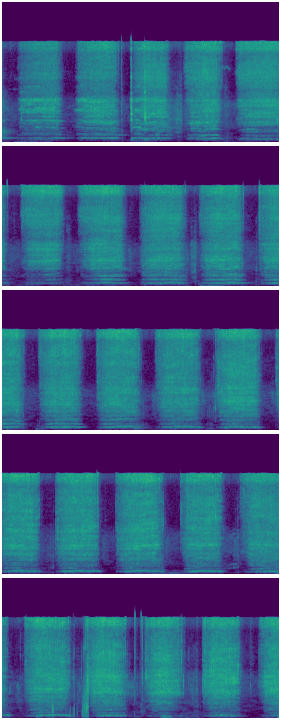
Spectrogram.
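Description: Hand-milking a goat into a small steel bowl: jets of milk squirt into the metal bowl about once a second, each a hissing spurt with a ringing note from the bowl.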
